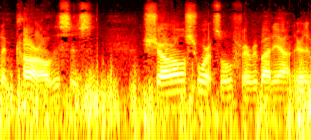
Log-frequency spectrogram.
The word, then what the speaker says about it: Charles Schwartzel: This is Charles Schwartzel, for everybody out there that was mad at me for mispronouncing his name.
